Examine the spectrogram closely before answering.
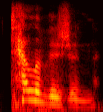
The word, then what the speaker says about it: television: uh this word here television okay so give me a good v television television okay very nice and our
